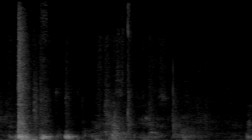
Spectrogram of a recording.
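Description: A chess piece clacks down on a board.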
